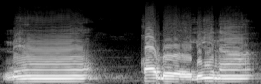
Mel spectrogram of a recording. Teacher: قاف حروف اخفا ہے تو من نہیں، من قبلنا، با ساکن ہے قلقلہ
